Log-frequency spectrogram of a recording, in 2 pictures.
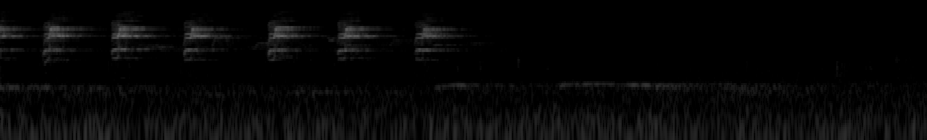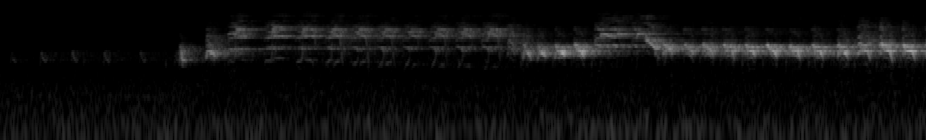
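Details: Excited common blackbird in a Spanish forest: six quick metallic chinks, a long pause, then a loud, rapid, harsh chattering alarm rattle rising in intensity to the end.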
